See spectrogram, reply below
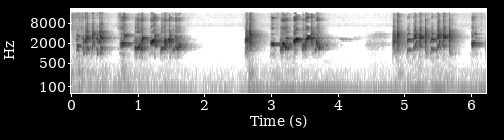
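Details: Badrawi white-eared bulbul song used to tutor young bulbuls in singing and the barwaz style: three groups of short, warbled, liquid phrases separated by pauses of about a second, each ending in slurred notes.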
